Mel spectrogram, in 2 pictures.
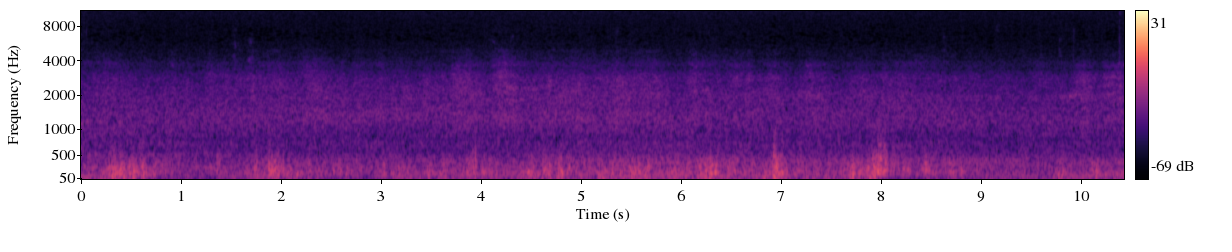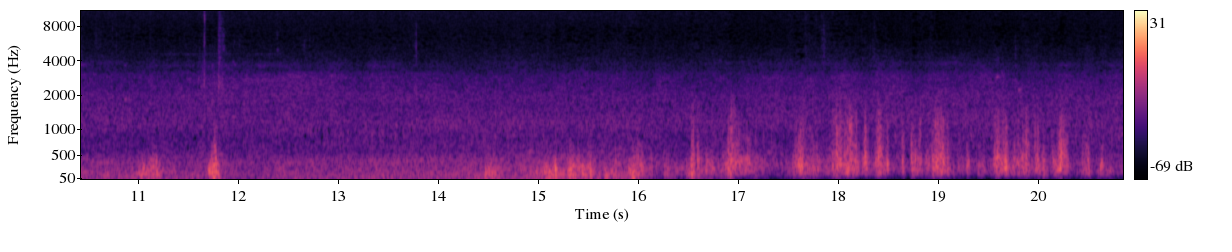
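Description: SM42 diesel shunting locomotive moving a rake of open coal wagons, a steady low rumble of engine and rolling wheels, with a sharp metallic clank about twelve seconds in. In the last few seconds there are many irregular bumps and knocks.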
